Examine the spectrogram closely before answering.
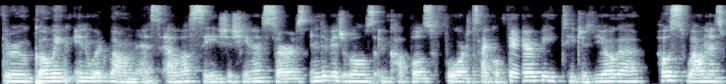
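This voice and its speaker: With a slight Boston accent, a woman speaks at a fairly quick pace. Her pitch is very deep and low. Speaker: event moderator. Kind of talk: reading panelist introductions. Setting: Zoom video call.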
